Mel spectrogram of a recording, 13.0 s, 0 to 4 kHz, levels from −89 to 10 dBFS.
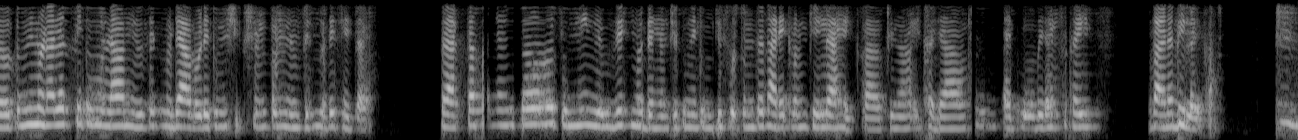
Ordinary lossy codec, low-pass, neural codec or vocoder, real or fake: none; 3.6 kHz; codec, 44.1 kHz, 1.7 kbps, Pupu-Codec; fake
